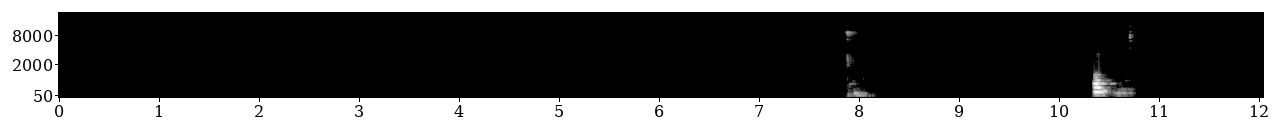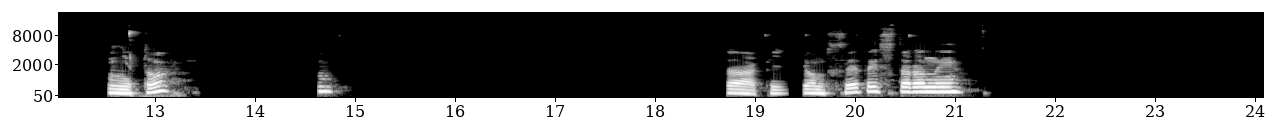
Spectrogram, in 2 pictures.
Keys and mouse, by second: 1.8 shift+middle click, 2.3 shift+middle click, 3.8 shift+click, 4.2 shift+click, 4.8 shift+click, 5.2 shift+click, 5.7 middle click, 9.9 click, 12.6 ctrl+e, 14.4 shift+click, 14.9 click, 15.5 shift+click, 16.0 click, 17.1 shift+middle click, 18.1 shift+click, 18.9 shift+click, 19.4 shift+click, 19.9 middle click, 21.9 middle click.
